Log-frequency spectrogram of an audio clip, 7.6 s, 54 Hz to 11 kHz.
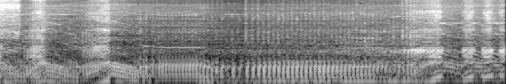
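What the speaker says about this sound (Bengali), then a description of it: "সাউন্ডটা দেখেন কত স্মুথ" Honda CD 80 motorcycle engine idling nearby, a smooth, even putter of rapid regular pulses that holds steady for several seconds, with brief handling clatter before and after.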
